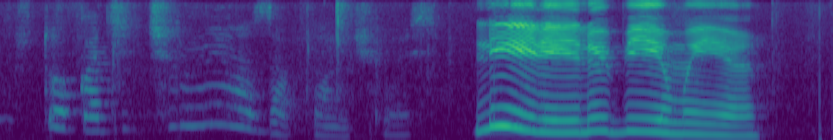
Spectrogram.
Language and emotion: Russian, neutral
